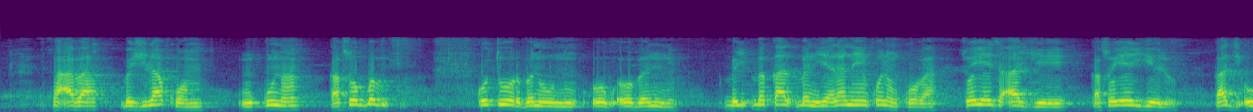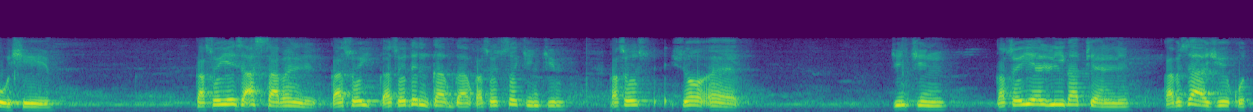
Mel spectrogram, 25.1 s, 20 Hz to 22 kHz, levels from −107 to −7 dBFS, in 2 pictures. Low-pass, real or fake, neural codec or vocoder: 5.4 kHz; real; none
